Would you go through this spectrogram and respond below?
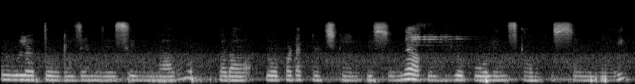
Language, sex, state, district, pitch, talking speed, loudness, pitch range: Telugu, female, Telangana, Mahabubabad, 195 Hz, 75 wpm, -23 LUFS, 190-210 Hz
